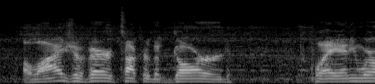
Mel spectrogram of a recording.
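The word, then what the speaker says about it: Alijah Vera-Tucker: they take Elijah verit Tucker that's how you pronounce Elijah ver Tucker the guard to play anywhere on the offensive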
